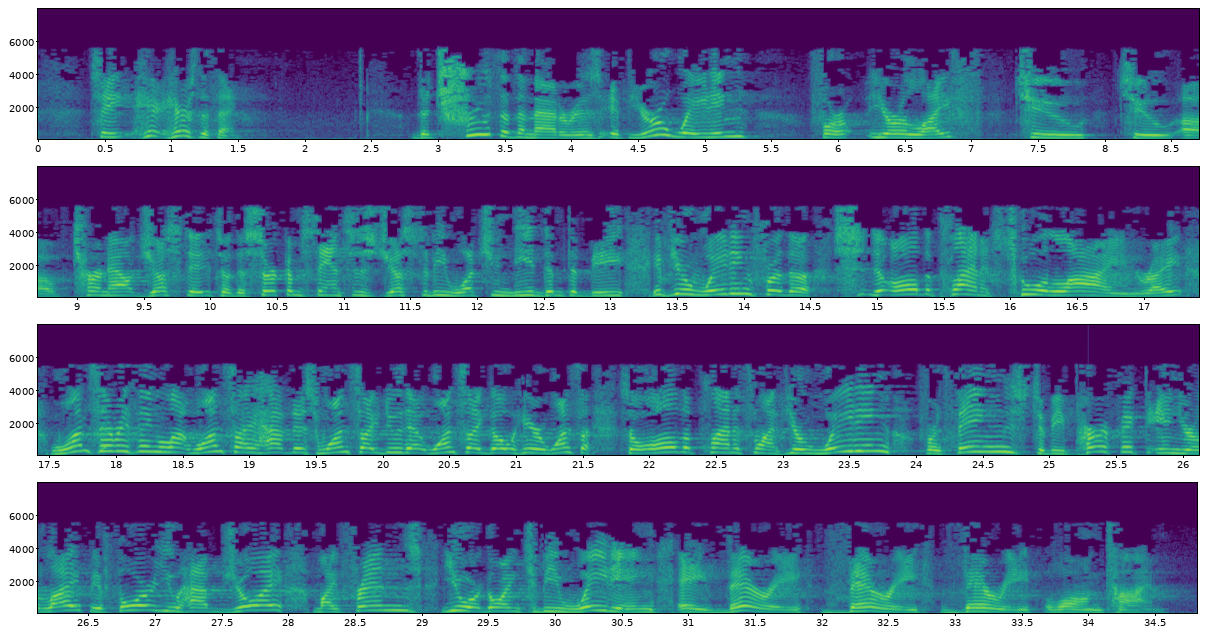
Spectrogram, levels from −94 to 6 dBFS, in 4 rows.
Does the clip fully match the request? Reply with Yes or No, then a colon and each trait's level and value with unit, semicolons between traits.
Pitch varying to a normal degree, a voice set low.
No: average, 5.0 semitones; high, 225 Hz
